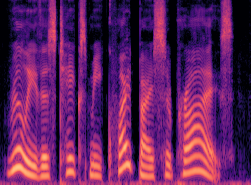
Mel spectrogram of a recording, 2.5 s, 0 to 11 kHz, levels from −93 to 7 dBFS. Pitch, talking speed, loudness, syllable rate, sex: 215 Hz, 165 wpm, -15 LUFS, 5.4 syllables/s, female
